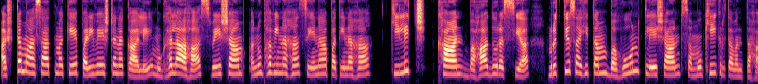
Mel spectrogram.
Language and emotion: Sanskrit, neutral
